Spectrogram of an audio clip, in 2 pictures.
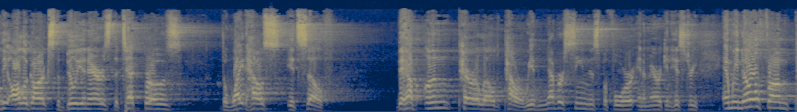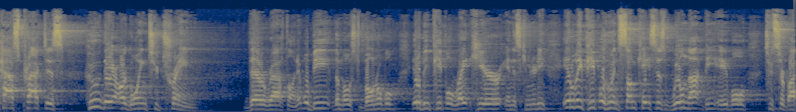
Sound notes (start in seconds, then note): none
